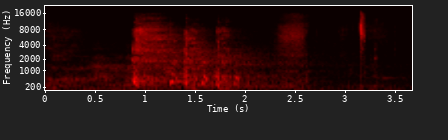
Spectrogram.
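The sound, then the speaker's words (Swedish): A speaker about to talk to a church audience gives a short run of throaty coughs, several quick bursts close together, followed by a softer breathy exhale and a sharp click. “Eh, och jag har lite hosta som jag ber om ursäkt för här i förväg.”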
